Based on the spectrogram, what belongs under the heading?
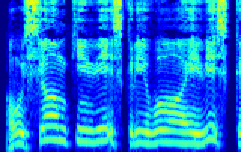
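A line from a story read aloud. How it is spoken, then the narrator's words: Nasal singing. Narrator (Russian): запел кто-то из его прежних товарищей гнусавым голосом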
